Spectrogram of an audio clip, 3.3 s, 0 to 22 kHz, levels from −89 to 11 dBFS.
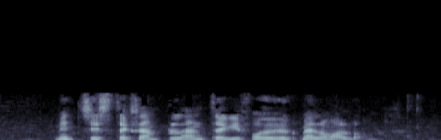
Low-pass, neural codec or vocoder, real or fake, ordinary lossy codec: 7.2 kHz; none; real; MP3, 48 kbps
